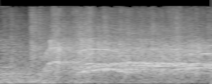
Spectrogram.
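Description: Audience applauding, starting about half a second in, with one long high cheer held over the clapping.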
